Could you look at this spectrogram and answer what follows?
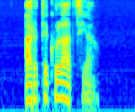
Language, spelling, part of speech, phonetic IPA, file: Polish, artykulacja, noun, [artɨkuˈlat͡sja], Pl-artykulacja.ogg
